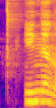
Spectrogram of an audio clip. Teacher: 이는 전설 모음이면서 평순 모음이면서 혀의 높이가 위에 오는 고모음이네요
